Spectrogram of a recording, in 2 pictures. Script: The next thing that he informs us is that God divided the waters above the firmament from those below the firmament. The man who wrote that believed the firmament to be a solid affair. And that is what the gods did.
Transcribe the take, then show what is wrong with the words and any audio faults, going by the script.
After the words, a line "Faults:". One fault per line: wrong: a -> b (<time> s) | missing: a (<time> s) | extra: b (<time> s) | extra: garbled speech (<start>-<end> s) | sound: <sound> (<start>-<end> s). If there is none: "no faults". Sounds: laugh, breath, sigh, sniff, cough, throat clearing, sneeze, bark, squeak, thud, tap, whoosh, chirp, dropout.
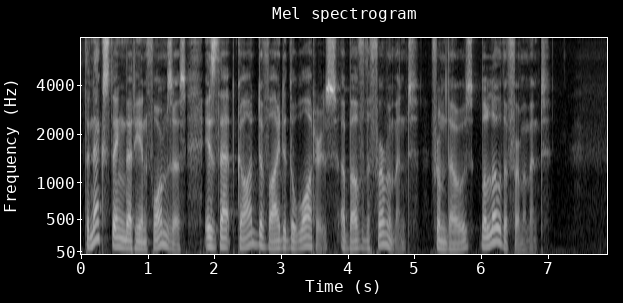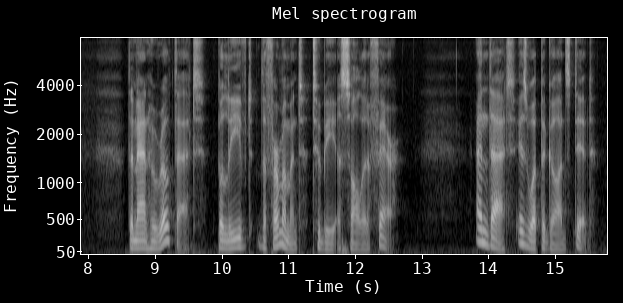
The next thing that he informs us is that God divided the waters above the firmament from those below the firmament. The man who wrote that believed the firmament to be a solid affair. And that is what the gods did.
Faults:
no faults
